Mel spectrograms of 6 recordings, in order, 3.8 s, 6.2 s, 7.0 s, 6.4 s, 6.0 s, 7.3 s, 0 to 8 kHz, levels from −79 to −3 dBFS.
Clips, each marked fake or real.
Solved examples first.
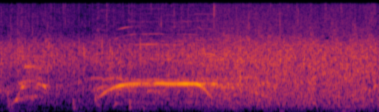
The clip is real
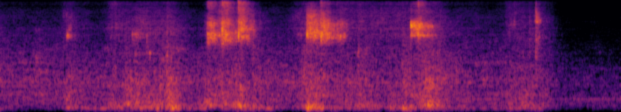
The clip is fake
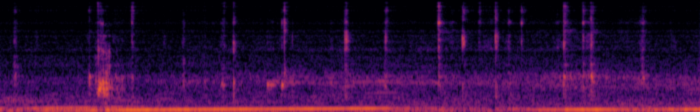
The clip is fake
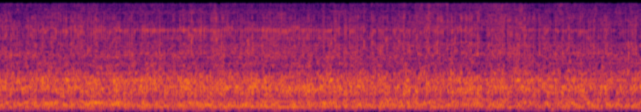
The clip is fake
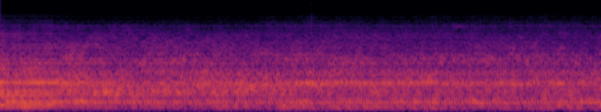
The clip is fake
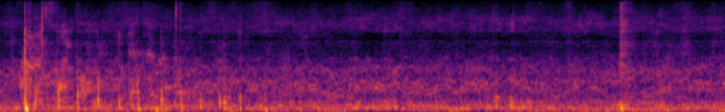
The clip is fake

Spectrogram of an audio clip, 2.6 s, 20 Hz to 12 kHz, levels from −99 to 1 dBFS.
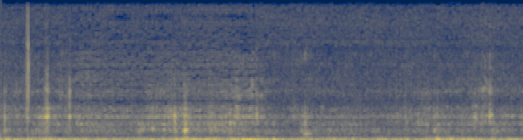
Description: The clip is fake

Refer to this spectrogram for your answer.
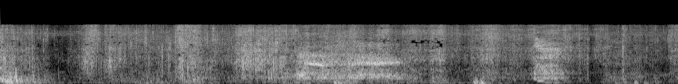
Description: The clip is real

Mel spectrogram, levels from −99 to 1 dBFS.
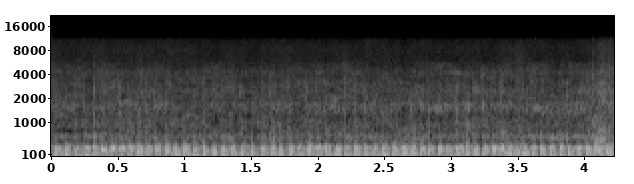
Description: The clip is fake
